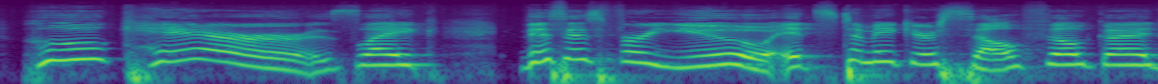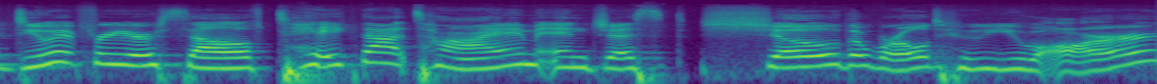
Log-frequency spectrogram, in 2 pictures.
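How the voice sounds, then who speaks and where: Loud and high-pitched, a woman talks at a very slow pace with lively intonation and hardly any pauses. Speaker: podcast co-host. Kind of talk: live podcast conversation.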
